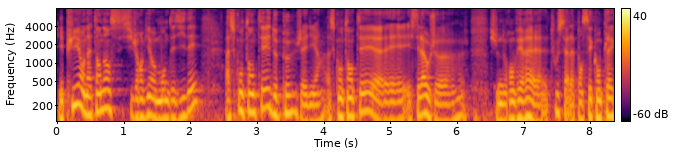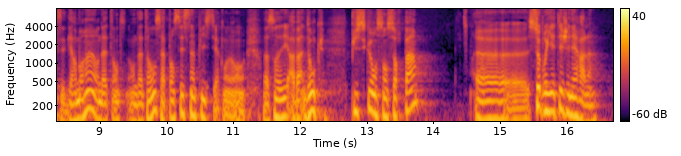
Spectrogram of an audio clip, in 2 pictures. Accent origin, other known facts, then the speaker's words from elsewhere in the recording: Auvergne-Rhône-Alpes, France; je suis auvergnat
